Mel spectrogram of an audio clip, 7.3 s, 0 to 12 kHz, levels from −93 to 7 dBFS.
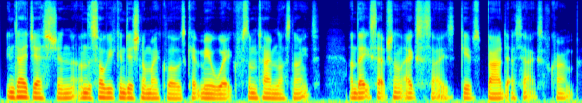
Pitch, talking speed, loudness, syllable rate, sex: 115 Hz, 205 wpm, -19 LUFS, 6.3 syllables/s, male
